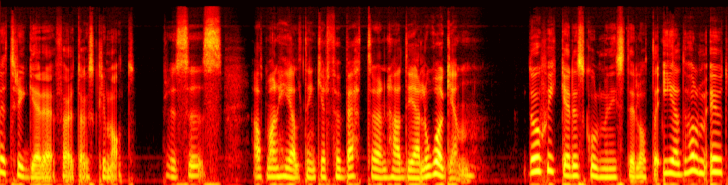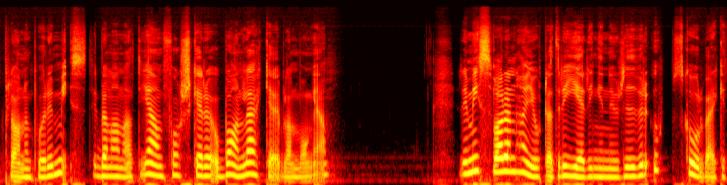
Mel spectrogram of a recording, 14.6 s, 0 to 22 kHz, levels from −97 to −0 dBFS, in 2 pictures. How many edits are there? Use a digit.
1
